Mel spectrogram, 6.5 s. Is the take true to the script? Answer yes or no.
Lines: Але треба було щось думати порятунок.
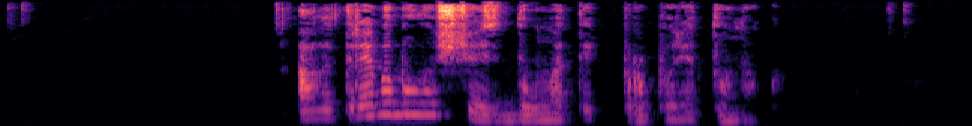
no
